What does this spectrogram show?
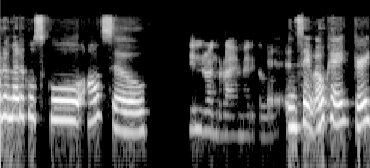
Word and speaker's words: Rangaraya: It's Rangaraya Medical College.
